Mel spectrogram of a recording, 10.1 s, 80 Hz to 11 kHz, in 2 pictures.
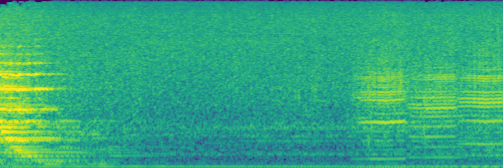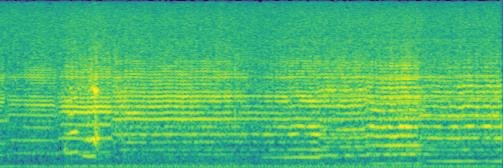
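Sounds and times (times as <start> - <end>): slow dramatic underscore: 0.0 - 10.0
steady low hum: 0.0 - 10.0.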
